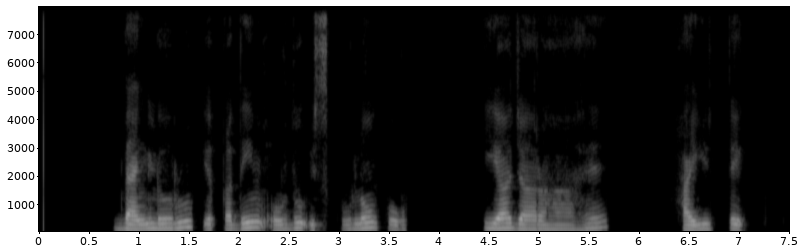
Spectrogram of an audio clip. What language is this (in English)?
Urdu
